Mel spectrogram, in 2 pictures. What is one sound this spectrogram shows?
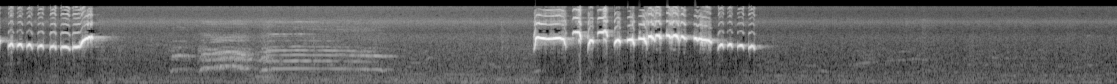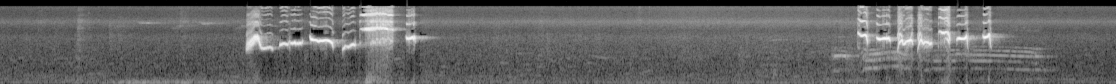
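An orange-headed thrush sings in loud bursts of song.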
